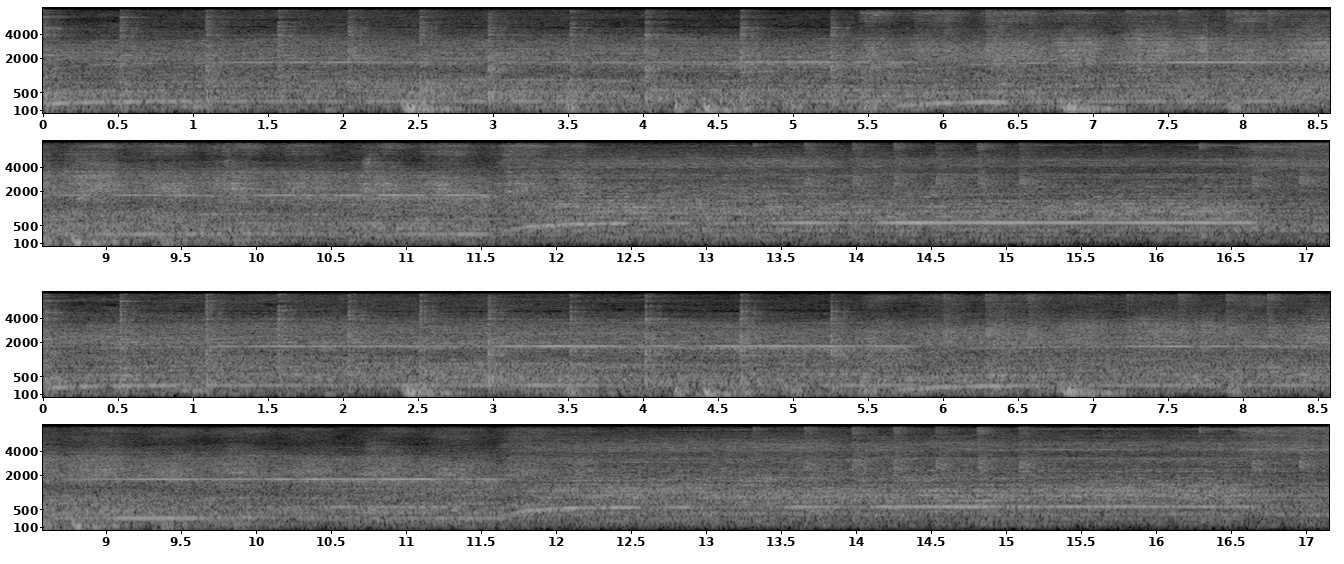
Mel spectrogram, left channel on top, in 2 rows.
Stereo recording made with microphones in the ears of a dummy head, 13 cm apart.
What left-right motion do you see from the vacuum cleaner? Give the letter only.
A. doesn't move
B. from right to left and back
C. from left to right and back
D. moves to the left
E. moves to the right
B.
